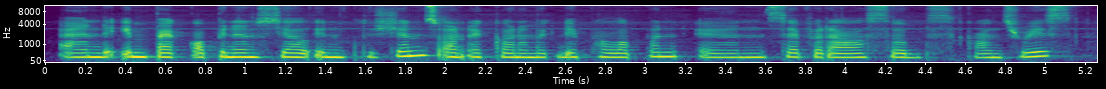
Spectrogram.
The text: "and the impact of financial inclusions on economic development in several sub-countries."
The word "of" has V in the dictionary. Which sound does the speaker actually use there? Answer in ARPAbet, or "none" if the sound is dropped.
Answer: P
